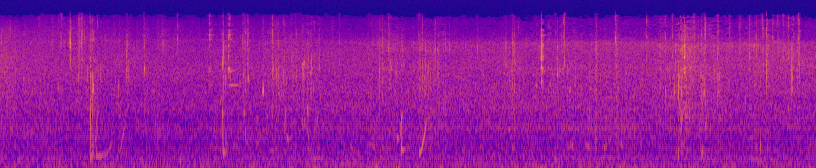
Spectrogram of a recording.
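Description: Rain dripping and plinking in scattered small drops over a steady low rumble.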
